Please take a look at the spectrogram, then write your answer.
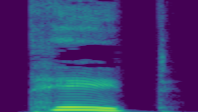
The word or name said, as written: ಥೇಟ್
